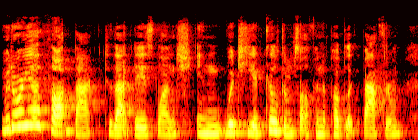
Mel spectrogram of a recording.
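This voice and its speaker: A woman's voice: mid-range voice, big pitch swings, a little fast, husky. A woman reading fan fiction aloud as an amateur narrator, with wry, formal asides to the listener. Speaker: amateur audiobook reader.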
